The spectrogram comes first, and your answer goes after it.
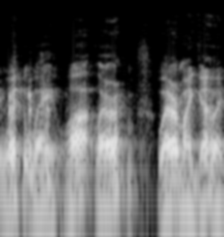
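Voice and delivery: panicked male voice. Retelling a story, acting out the man's words: imitating Fred. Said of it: "he's like".

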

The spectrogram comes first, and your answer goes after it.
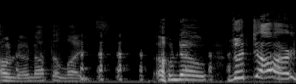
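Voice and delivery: play-acted, high, rising frightened cry with mounting alarm. Retelling the waitress panicking when the lights go out: imitating someone scared. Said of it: "she's so scared of the dark".

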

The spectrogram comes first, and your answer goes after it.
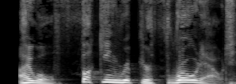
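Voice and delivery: enraged, furious, high-pitched yelled shout. A woman shouts a threat at a man who cannot hear her, shouting. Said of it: "shouted Jazz".

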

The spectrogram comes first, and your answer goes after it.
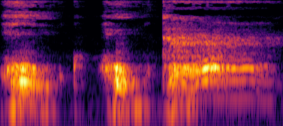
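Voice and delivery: very slow, high, drawn-out put-on voice.

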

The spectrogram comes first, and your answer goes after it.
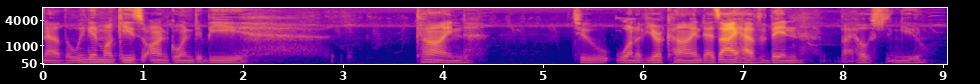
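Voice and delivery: soft voice, words said on a sigh. Voicing a character warning that winged monkeys won't be kind: sighing. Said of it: "He kind of sighs and he goes".

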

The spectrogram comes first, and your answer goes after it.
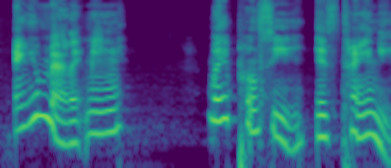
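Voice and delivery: very high, gross porn-style voice. Retelling what Jessica asked, imitating Jessica's porn-type voice. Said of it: "that gross porn type uh, voice".

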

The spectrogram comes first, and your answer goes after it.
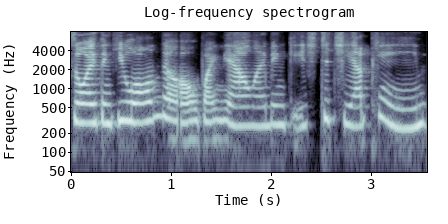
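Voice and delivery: slow, drawn-out, insufferable sketch-comedy way of talking. Retelling a camping episode engagement story, imitating her insufferable way of talking. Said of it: "The way she talks".

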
